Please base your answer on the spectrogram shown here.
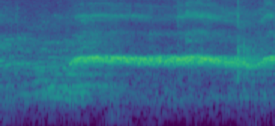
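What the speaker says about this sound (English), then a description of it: "And that does it with that whistle." A referee's whistle ends the quarter at a netball match in the Australian Men's and Mixed National Championship, sounding one long, loud, steady shrill blast that starts shortly in and holds to the end over faint arena ambience.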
